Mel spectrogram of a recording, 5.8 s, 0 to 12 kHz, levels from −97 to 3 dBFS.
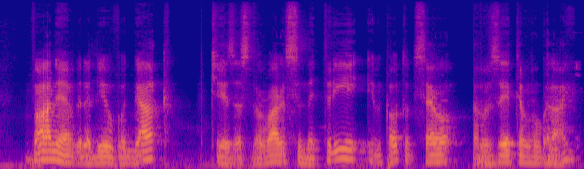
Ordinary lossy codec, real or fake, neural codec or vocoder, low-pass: none; fake; codec, 24 kHz, 0.9 kbps, WavTokenizer, medium music audio release; none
